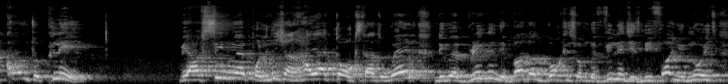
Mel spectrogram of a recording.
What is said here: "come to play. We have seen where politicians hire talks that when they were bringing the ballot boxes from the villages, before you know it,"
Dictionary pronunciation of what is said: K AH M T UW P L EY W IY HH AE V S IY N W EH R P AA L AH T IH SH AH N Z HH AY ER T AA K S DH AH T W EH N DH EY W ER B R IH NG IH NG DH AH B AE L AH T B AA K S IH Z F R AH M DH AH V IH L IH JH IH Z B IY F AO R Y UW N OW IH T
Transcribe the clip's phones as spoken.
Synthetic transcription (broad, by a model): K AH M T UW P L EY W IY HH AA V S IY N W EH P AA L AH T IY SH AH N HH AY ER T AA K S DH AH T W EH N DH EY W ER B R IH NG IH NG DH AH B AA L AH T B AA K S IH S F R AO M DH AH V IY L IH JH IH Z B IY F AO Y UW N OW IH T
